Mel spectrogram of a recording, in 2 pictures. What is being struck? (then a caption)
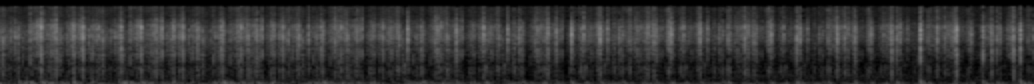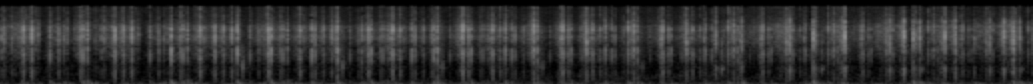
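Faux leather folio tablet case. Fingertips tap on the front and edges of a rigid black faux leather folio tablet case. The result is a steady stream of quick, dry, clicky taps, bright and crisp with very little low end. Each tap stops almost instantly.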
